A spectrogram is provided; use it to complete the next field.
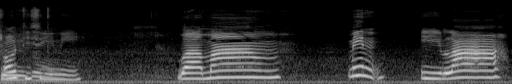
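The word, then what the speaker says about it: وَمَا مِنْ إِلَٰهٍ: Wama min ilah. Bener toh. Wama min ilah. Kamu tadi bilang illa.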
